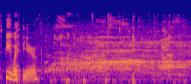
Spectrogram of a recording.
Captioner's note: laughter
